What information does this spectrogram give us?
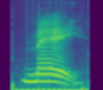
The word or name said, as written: may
